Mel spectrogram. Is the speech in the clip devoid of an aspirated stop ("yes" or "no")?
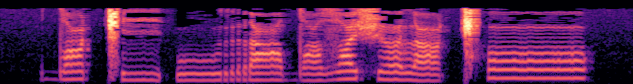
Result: no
